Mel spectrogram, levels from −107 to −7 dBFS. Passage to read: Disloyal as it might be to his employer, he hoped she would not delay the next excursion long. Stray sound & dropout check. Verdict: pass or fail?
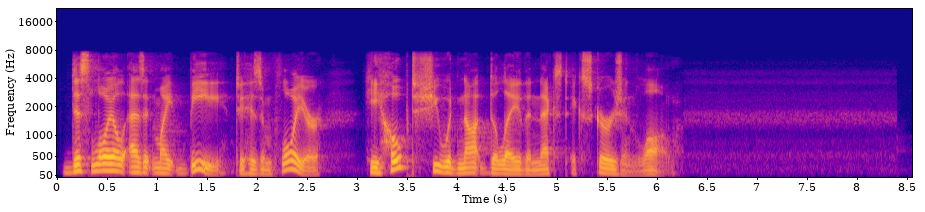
pass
